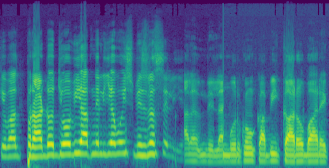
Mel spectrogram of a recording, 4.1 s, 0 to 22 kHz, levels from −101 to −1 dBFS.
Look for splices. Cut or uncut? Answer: cut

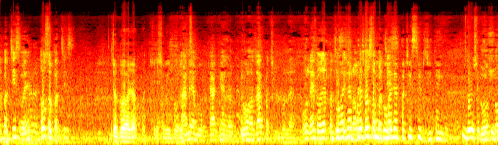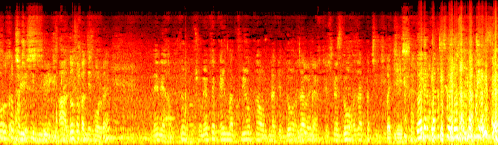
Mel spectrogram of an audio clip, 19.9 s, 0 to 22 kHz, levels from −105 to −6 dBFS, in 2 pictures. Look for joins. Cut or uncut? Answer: uncut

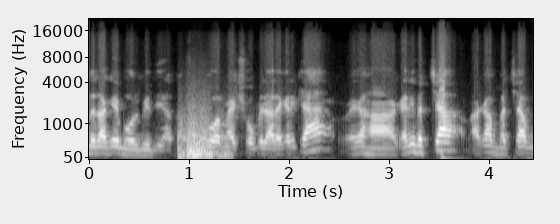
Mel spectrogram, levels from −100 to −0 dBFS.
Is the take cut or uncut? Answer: cut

